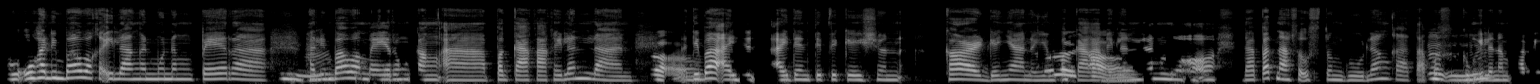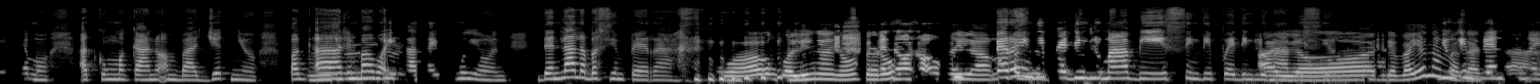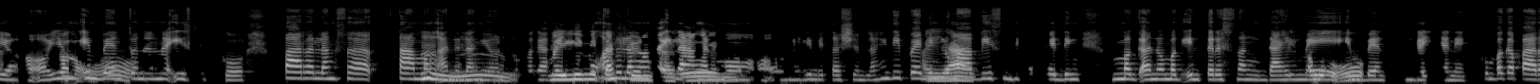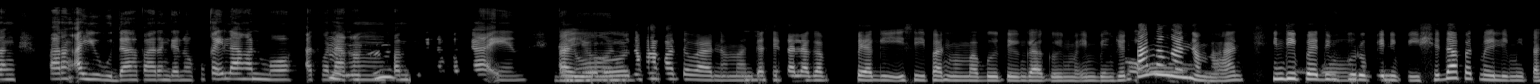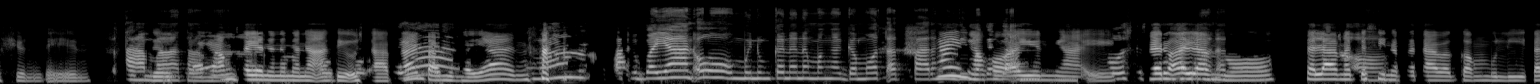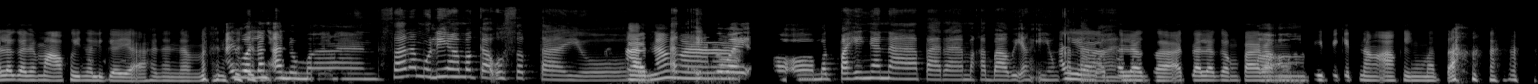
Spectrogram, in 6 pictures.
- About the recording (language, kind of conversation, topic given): Filipino, unstructured, Ano ang paborito mong imbensyon, at bakit?
- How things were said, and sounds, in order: static; "hustong" said as "ustong"; distorted speech; drawn out: "Hmm"; laugh; other background noise; drawn out: "Ayun"; laugh; chuckle; other animal sound; laugh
